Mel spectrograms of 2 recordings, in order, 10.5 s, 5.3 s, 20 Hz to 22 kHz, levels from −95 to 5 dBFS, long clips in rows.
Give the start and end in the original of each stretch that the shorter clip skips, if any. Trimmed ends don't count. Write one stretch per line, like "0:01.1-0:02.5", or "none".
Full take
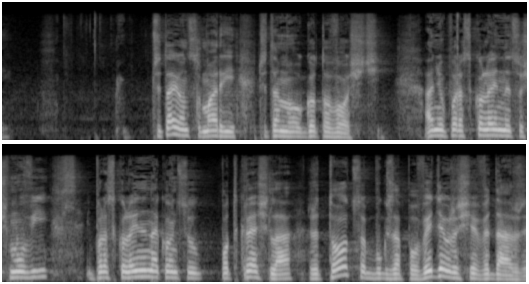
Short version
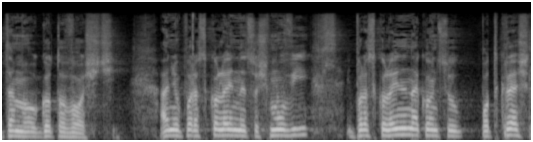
none

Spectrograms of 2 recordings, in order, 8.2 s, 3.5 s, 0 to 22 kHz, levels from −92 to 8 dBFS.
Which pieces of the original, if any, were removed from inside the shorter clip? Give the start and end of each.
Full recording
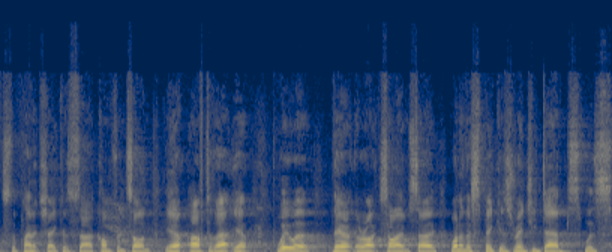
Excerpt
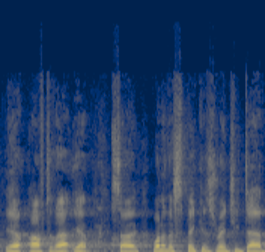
0:03.6-0:05.5

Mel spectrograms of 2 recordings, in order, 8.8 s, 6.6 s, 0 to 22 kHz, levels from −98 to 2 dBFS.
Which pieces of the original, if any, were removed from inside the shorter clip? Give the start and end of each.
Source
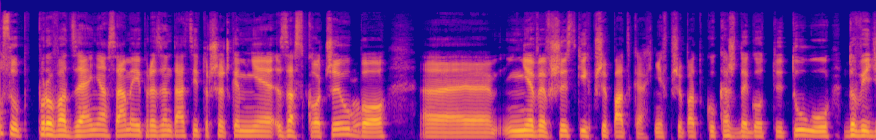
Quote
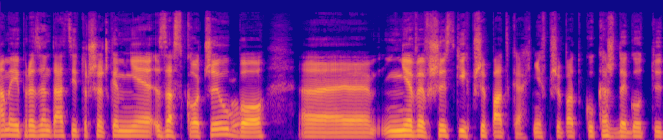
none

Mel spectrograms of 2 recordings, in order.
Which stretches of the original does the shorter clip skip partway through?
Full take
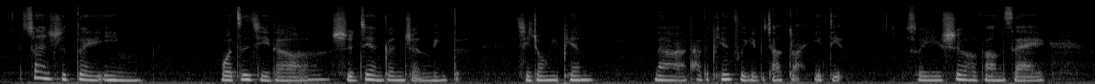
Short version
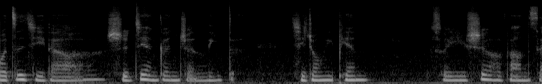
0:06.4-0:08.9

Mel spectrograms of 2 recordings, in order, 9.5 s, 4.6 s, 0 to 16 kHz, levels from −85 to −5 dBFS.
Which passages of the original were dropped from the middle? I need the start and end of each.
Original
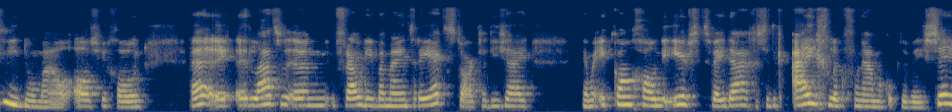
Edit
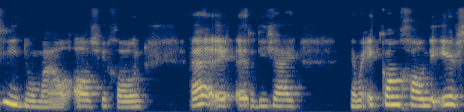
0:02.5-0:04.8

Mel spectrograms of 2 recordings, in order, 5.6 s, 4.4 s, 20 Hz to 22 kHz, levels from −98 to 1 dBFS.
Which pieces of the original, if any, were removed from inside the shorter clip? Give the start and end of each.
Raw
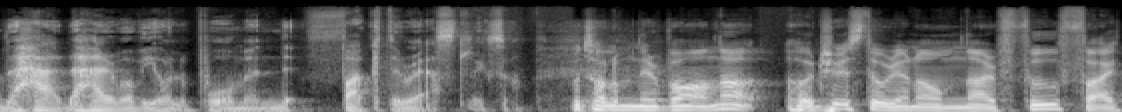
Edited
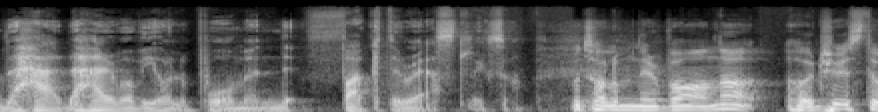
none

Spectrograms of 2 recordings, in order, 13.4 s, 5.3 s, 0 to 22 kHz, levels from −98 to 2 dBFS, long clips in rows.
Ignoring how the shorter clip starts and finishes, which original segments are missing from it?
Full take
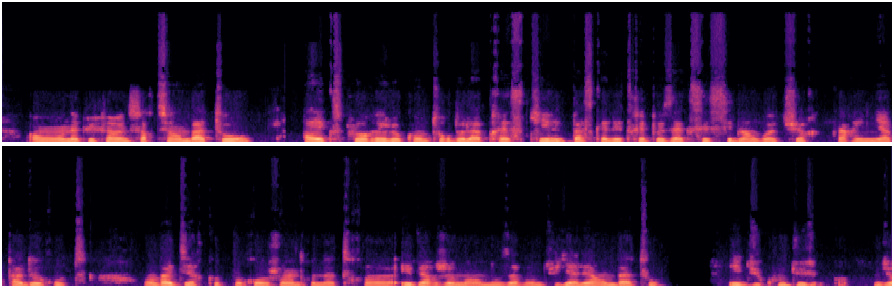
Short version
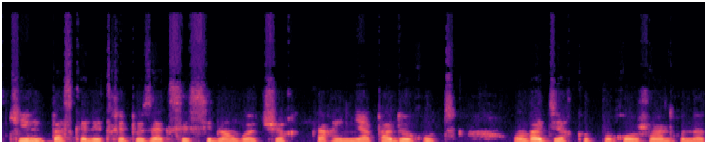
none

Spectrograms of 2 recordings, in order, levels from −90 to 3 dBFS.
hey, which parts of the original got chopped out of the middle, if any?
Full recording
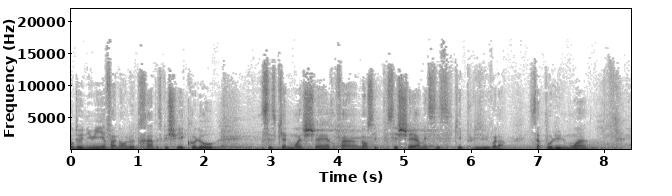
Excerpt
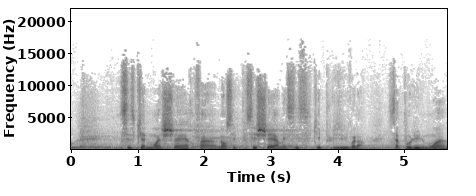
none

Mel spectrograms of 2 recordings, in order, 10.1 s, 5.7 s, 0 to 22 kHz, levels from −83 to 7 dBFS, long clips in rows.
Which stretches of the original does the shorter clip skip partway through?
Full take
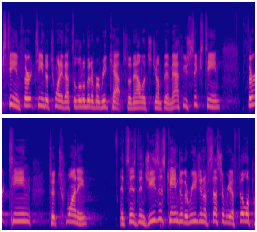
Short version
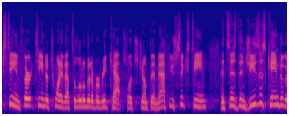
0:02.5-0:02.8
0:04.6-0:07.4

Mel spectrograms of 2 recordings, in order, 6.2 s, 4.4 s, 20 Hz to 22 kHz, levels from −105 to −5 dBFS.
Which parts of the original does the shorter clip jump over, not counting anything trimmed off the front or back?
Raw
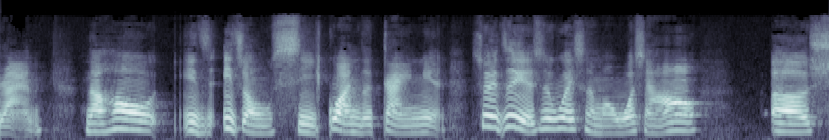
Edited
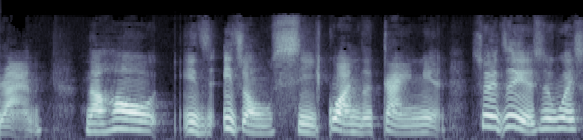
none

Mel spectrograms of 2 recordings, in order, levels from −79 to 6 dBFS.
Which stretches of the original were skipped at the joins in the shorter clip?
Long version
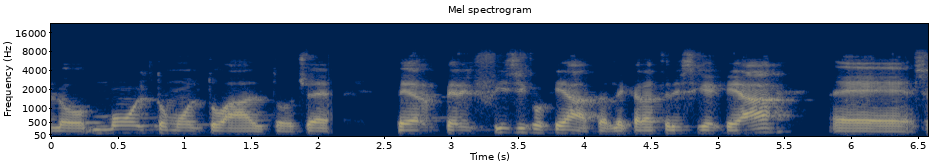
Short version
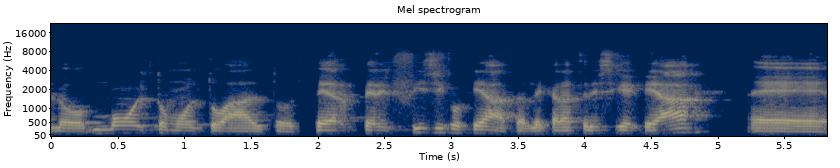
0:01.8-0:02.5

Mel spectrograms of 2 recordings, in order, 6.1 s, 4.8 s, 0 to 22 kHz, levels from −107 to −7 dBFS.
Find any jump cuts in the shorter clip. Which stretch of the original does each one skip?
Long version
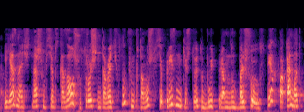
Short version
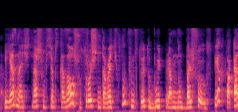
0:02.7-0:03.7

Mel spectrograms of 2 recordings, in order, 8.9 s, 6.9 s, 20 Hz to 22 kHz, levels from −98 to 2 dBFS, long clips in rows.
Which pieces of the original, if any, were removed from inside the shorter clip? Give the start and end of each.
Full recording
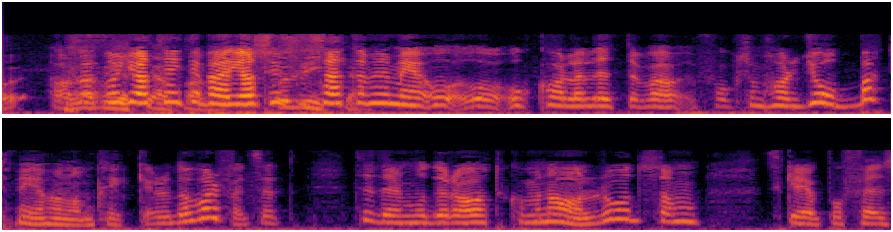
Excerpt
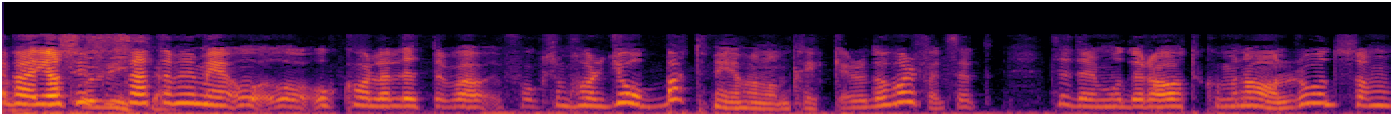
none

